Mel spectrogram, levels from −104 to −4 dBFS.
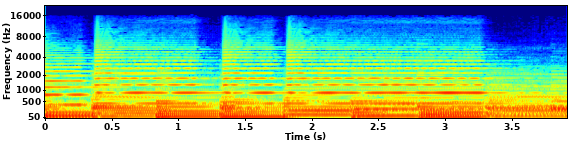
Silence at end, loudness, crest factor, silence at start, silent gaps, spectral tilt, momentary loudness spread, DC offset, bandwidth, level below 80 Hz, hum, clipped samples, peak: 0 s; -20 LUFS; 14 dB; 0 s; none; -7 dB/octave; 3 LU; under 0.1%; 13 kHz; -26 dBFS; none; under 0.1%; -6 dBFS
